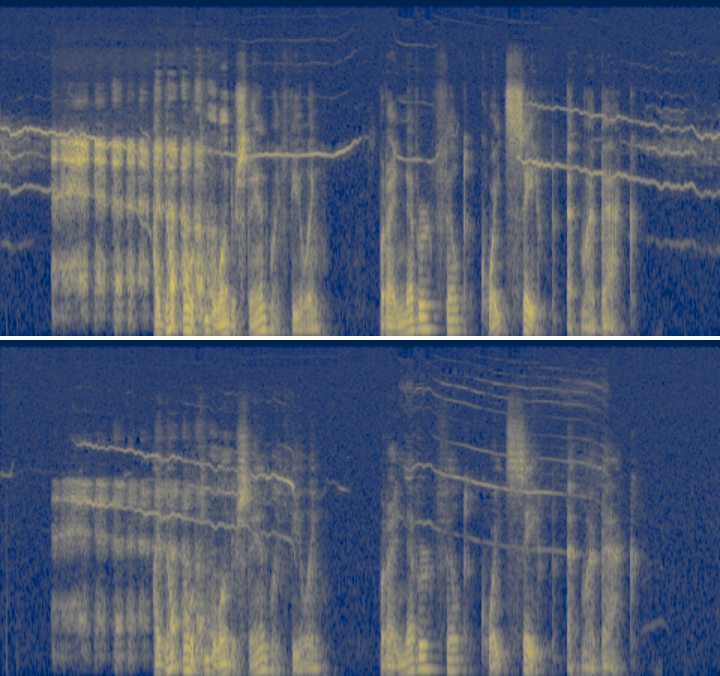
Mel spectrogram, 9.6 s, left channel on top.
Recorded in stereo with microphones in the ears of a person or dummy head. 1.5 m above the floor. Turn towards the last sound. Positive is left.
turn(degrees=55)  # may be behind; listen again after turning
